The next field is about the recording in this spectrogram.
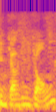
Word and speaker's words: Garkitang: Oui, Garkitang, ça prononce comme ça.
